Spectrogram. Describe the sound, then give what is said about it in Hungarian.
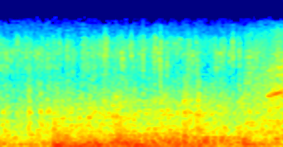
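A deep, sustained rumble of thunder from an approaching thunderstorm rolls beneath steady rain, building sharply after the first half second and holding loud throughout, with a dense hiss of falling drops across the top. “Mi ez a zaj? Zivatar közeled.”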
